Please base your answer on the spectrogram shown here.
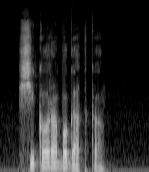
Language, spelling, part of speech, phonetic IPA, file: Polish, sikora bogatka, noun, [ɕiˈkɔra bɔˈɡatka], Pl-sikora bogatka.ogg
